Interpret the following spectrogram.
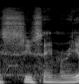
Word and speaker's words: Sault Ste. Marie: Well, I would say Sault Ste. Marie.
